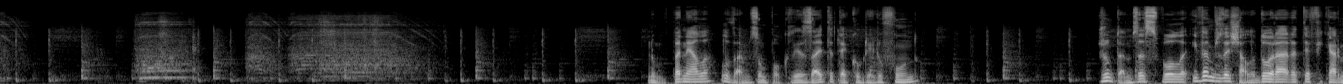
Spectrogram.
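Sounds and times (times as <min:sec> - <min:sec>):
immersion blender blending broth: 0:00.0 - 0:00.4, 0:01.3 - 0:04.6
speech: 0:06.5 - 0:09.3, 0:11.0 - 0:13.4.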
